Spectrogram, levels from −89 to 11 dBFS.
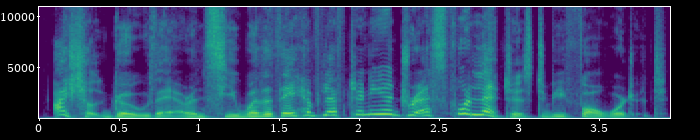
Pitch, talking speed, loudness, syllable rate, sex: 220 Hz, 260 wpm, -16 LUFS, 6.4 syllables/s, female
